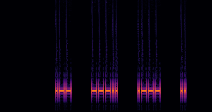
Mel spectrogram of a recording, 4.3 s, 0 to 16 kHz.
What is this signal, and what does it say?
Morse code, heard as a keyed tone, about 36 wpm, spaced as for 16 wpm, 700 Hz. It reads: W8JI
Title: USA Call Signs - 4 Characters - 4x Character Spacing - 35wpm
